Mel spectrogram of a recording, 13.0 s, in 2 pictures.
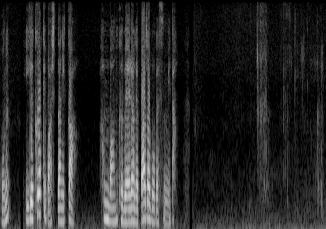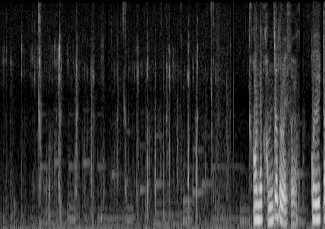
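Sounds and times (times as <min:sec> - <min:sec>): chewing a bagel: 0:05.1 - 0:11.7
faint background music: 0:06.4 - 0:13.0.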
